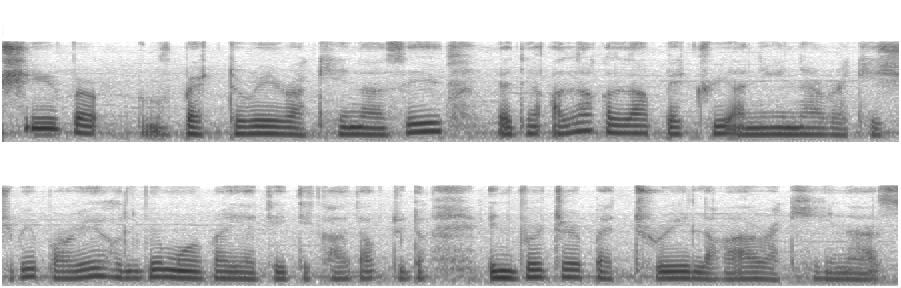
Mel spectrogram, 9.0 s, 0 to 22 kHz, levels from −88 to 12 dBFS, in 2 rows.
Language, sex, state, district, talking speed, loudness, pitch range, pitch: Nagamese, female, Nagaland, Dimapur, 185 wpm, -19 LUFS, 150-175 Hz, 160 Hz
